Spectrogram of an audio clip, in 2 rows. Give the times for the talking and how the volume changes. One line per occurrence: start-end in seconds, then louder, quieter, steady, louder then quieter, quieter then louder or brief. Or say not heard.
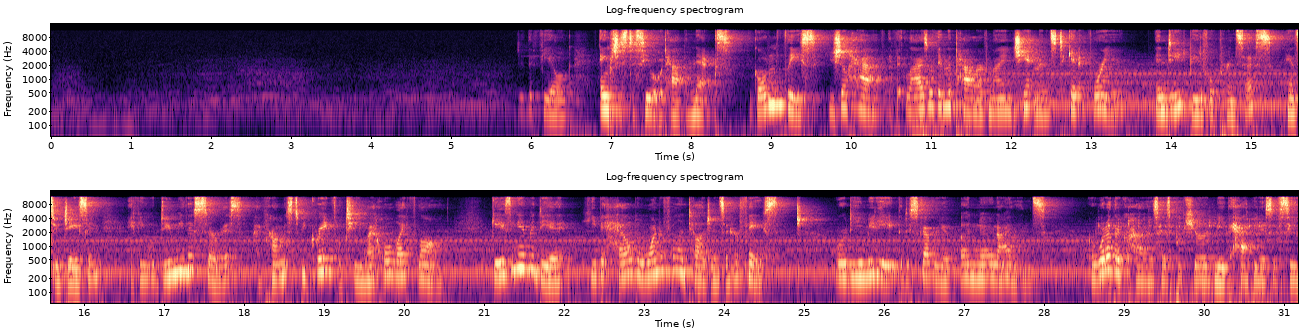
5.8-31.1 steady.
